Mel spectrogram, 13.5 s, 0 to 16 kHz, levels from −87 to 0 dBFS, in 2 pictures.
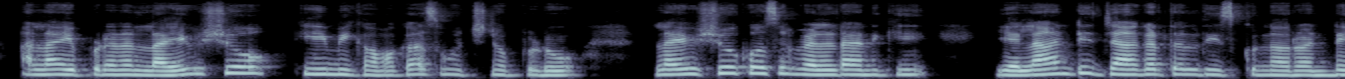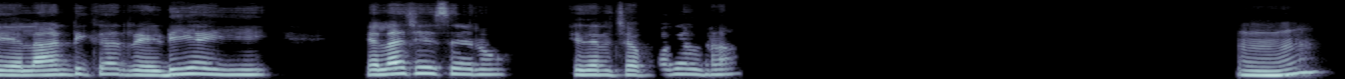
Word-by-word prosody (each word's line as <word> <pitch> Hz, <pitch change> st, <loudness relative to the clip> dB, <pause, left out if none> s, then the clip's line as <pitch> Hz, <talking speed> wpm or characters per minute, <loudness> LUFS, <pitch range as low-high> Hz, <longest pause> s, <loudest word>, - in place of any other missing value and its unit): అలా 230 Hz, 0 st, +3 dB
ఎప్పుడైనా 220 Hz, 0 st, 0 dB
లైవ్ 210 Hz, +6 st, +3 dB
షోకి 290 Hz, -3 st, -1 dB
మీకవకాశం 225 Hz, +3 st, -2 dB
వచ్చినప్పుడు, 205 Hz, -1 st, -3 dB, 0.5 s
లైవ్ 240 Hz, +2 st, +4 dB
షో 290 Hz, 0 st, +2 dB
కోసం 275 Hz, -2 st, +1 dB
వెళ్ళడానికి 220 Hz, 0 st, +2 dB, 0.5 s
ఎలాంటి 245 Hz, +7 st, +3 dB
జాగ్రత్తలు 235 Hz, 0 st, +2 dB
తీసుకున్నారు? 205 Hz, -1 st, -1 dB
అంటే 195 Hz, +2 st, 0 dB
ఎలాంటి 220 Hz, +4 st, +1 dB
గ 250 Hz, -1 st, -2 dB
రెడీ 205 Hz, +4 st, +2 dB
అయ్యి, 225 Hz, -1 st, -1 dB, 0.6 s
ఎలా 255 Hz, +3 st, +5 dB
చేసారు? 255 Hz, -4 st, -1 dB, 0.4 s
ఏదైనా 215 Hz, -1 st, 0 dB
చెప్పగలరా? 230 Hz, +2 st, -4 dB, 2.6 s
హ్మ్. 205 Hz, +10 st, +1 dB
225 Hz, 105 wpm, -24 LUFS, 210-245 Hz, 2.6 s, ఎలా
